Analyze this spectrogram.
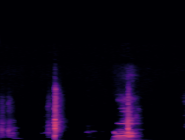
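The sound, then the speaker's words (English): A voice imitates a man sleeping out on a balcony slapping at mosquitoes: two quick, sharp smack-like bursts, then a longer voiced, grunting slap sound, all fairly soft with brief silences between. “All I'm hearing is swatting. And of course he's swatting mosquitoes.”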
